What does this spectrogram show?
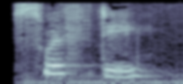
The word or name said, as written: swiftie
